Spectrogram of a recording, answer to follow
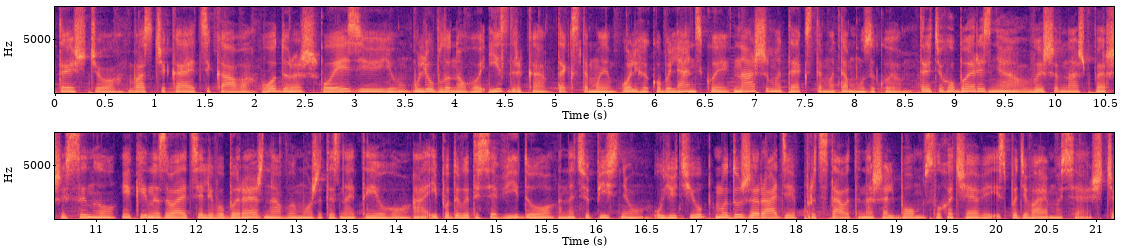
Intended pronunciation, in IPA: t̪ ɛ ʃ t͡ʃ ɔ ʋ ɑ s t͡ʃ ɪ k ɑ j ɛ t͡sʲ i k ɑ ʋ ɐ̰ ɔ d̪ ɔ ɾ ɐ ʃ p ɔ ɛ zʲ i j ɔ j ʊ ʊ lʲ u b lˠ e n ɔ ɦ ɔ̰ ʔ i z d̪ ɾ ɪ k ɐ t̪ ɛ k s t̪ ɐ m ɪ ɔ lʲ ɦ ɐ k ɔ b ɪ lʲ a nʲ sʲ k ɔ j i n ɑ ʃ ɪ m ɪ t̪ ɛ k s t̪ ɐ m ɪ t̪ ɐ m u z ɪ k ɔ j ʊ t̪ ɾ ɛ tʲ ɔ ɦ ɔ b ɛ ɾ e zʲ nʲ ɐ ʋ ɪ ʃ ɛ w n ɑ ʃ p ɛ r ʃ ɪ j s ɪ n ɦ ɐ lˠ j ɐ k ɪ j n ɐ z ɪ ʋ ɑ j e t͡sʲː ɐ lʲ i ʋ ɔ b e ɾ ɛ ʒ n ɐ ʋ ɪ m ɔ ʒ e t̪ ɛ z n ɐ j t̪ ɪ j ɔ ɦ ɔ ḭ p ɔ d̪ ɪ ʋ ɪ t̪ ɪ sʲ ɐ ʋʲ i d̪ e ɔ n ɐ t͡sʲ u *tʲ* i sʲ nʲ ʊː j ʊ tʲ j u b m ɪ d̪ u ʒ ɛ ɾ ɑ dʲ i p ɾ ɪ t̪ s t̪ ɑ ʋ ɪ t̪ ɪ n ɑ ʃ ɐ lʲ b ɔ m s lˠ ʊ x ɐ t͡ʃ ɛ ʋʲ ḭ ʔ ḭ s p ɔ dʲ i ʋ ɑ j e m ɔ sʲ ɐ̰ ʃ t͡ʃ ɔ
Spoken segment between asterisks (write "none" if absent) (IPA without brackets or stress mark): pʲ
